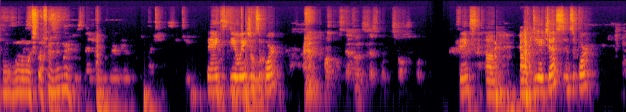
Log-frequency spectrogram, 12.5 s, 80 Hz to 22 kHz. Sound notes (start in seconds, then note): 7.4 speaking quietly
